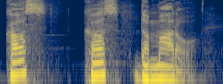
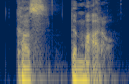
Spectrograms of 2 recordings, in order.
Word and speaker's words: Cus D'Amato: Esta frase se le atribuye a, lo siento, voy a tratar de pronunciarlo bien, Cus D'Amato. Lo estoy pronunciando bien, pero se escucha como que no lo estoy pronunciando bien. Cus, C-U-S, D, apóstrofe, Amato. Cus D'Amato.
